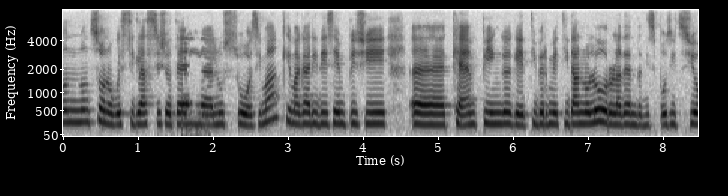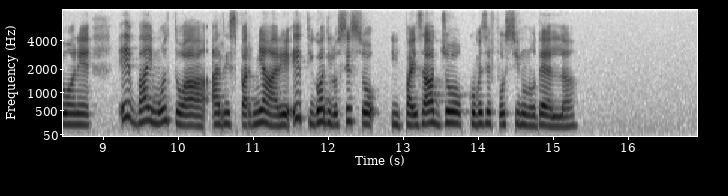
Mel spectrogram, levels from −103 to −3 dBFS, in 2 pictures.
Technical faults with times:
1.58-1.94 other side's voice leaking through
1.67-1.86 speech suppressed in double talk

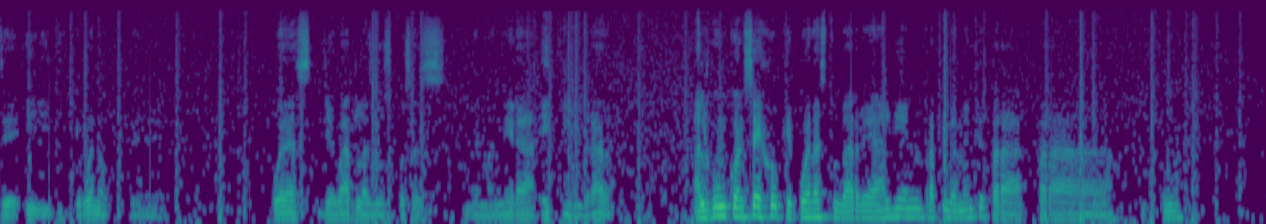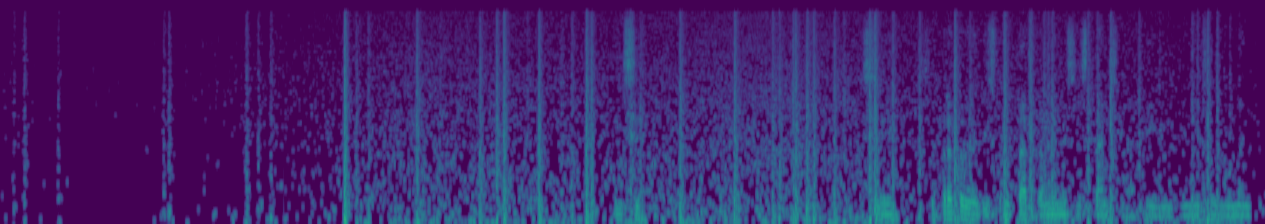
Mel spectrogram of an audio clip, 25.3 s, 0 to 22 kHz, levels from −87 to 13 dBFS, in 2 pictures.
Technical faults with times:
0.00-25.32 overdone noise removal
0.48-17.49 periodic USB or driver dropouts

